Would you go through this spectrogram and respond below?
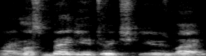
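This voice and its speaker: Echoey, mellow woman reading a polite fire chief. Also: lowish voice, normal speed, slight background noise, natural voice. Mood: hesitant, apologetic. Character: polite, earnest fire chief on official business. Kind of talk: amateur readers theater stage reading. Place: echoey room at a live readers theater. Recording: echoey room, distant microphone.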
